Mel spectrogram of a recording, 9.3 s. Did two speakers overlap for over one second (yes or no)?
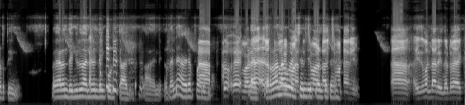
no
